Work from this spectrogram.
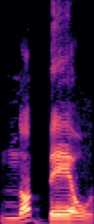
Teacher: ela é uma oxítona e as pessoas erradamente pronunciam como paroxítona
